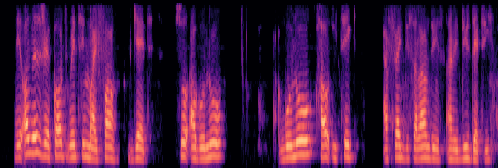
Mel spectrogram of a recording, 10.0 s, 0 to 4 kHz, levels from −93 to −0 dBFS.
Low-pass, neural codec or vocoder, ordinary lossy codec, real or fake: 3.6 kHz; codec, 16 kHz, 8 kbps, FunCodec, trained on LibriTTS, 25 frames a second; none; fake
